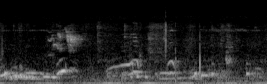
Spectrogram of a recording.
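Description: Male pigeon, a white-bodied Bashiraj-type cock in breeding condition, cooing in repeated rising-falling phrases, fairly close, with faint background noise and no talk.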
